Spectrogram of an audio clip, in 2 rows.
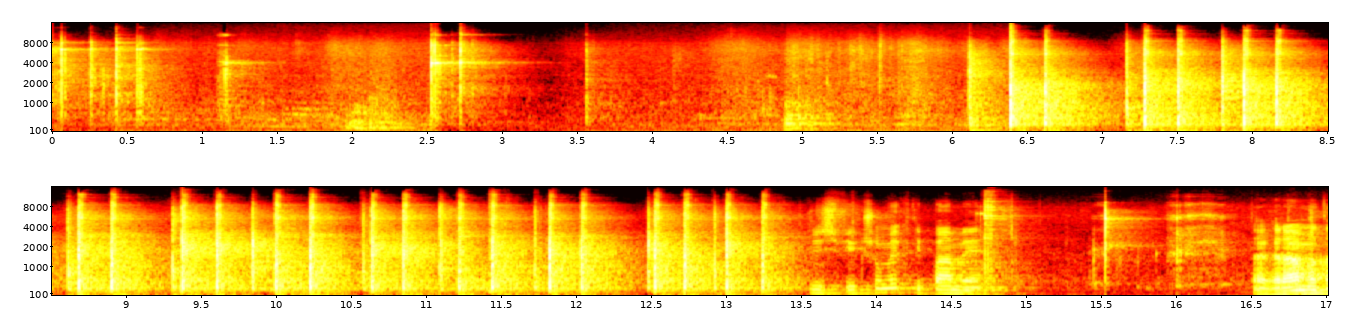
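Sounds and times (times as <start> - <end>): hammer tapping wooden block: 6.1 - 13.4.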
